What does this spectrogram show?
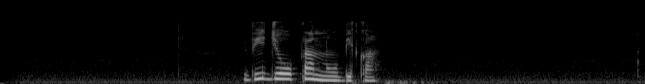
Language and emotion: Russian, neutral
